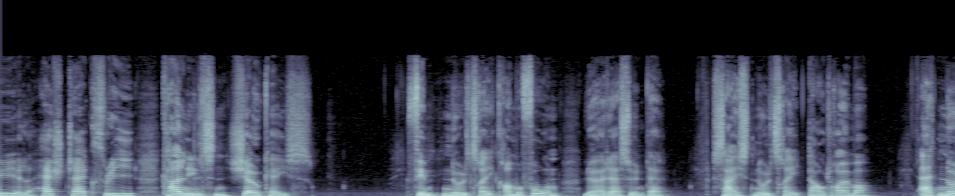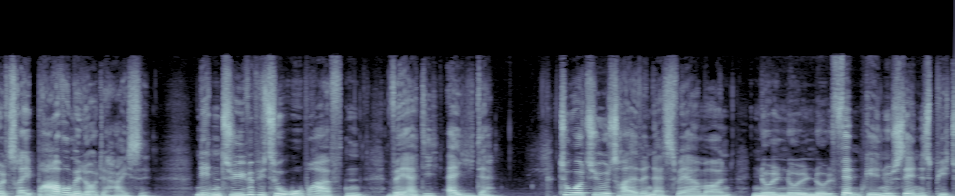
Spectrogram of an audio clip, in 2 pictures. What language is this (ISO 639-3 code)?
dan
